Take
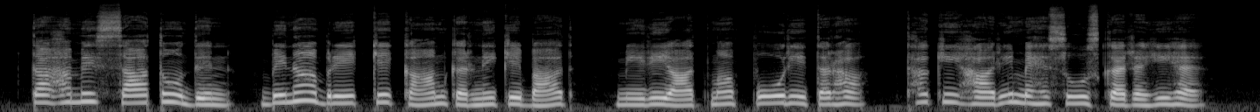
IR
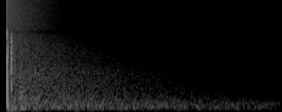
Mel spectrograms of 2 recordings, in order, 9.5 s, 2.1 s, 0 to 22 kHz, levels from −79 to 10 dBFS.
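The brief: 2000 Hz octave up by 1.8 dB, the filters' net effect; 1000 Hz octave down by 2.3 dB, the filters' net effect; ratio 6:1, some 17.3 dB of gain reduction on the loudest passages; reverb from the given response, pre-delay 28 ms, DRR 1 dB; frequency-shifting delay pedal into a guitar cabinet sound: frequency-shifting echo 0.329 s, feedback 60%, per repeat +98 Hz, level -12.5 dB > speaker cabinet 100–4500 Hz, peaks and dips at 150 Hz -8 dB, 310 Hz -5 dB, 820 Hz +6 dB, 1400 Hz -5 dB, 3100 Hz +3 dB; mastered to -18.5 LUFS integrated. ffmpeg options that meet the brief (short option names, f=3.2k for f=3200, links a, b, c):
-filter_complex "[0:a]equalizer=f=1k:t=o:g=-6.5,equalizer=f=2k:t=o:g=6.5,acompressor=threshold=-30dB:ratio=6,asplit=2[a][b];[1:a]atrim=start_sample=2205,adelay=28[c];[b][c]afir=irnorm=-1:irlink=0,volume=-16dB[d];[a][d]amix=inputs=2:normalize=0,asplit=8[e][f][g][h][i][j][k][l];[f]adelay=329,afreqshift=98,volume=-12.5dB[m];[g]adelay=658,afreqshift=196,volume=-16.9dB[n];[h]adelay=987,afreqshift=294,volume=-21.4dB[o];[i]adelay=1316,afreqshift=392,volume=-25.8dB[p];[j]adelay=1645,afreqshift=490,volume=-30.2dB[q];[k]adelay=1974,afreqshift=588,volume=-34.7dB[r];[l]adelay=2303,afreqshift=686,volume=-39.1dB[s];[e][m][n][o][p][q][r][s]amix=inputs=8:normalize=0,highpass=100,equalizer=f=150:t=q:w=4:g=-8,equalizer=f=310:t=q:w=4:g=-5,equalizer=f=820:t=q:w=4:g=6,equalizer=f=1.4k:t=q:w=4:g=-5,equalizer=f=3.1k:t=q:w=4:g=3,lowpass=f=4.5k:w=0.5412,lowpass=f=4.5k:w=1.3066,volume=12dB"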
